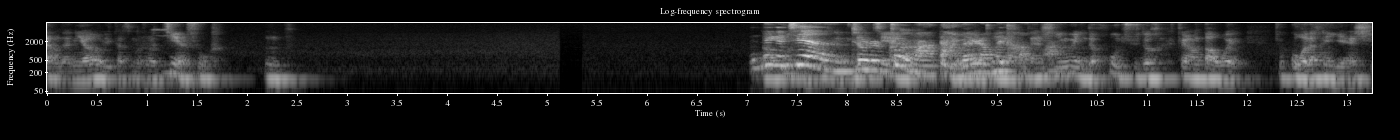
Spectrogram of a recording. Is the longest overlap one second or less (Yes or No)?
No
